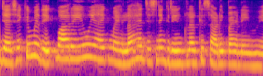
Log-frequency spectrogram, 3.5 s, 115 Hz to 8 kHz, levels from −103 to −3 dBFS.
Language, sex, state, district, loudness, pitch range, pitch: Hindi, female, Bihar, Katihar, -17 LUFS, 240-300 Hz, 265 Hz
